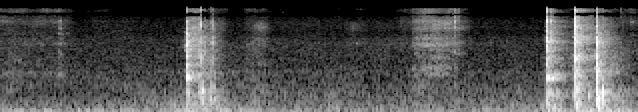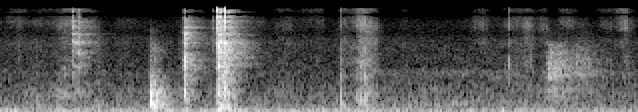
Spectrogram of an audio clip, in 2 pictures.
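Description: A few quiet, sharp clicks of bamboo double-pointed knitting needles knocking together and against a wooden table as they are pulled from a finished beanie and set down. There is one click about a second in, a quick cluster in the middle and two more a second later.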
